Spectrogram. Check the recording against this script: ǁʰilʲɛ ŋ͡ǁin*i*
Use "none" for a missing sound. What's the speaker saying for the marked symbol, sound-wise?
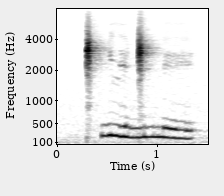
e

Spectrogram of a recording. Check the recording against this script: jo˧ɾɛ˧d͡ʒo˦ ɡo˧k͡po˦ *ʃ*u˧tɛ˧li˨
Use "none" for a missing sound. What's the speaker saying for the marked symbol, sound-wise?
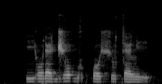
ʃ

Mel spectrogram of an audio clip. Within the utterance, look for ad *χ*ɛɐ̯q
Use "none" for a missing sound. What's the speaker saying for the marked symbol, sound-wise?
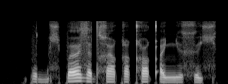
χ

